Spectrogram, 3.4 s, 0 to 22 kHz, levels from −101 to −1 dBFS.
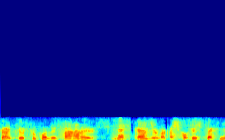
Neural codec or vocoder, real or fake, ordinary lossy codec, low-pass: codec, 16 kHz, 1 kbps, FreqCodec, smaller model; fake; AAC, 16 kbps; 3.6 kHz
